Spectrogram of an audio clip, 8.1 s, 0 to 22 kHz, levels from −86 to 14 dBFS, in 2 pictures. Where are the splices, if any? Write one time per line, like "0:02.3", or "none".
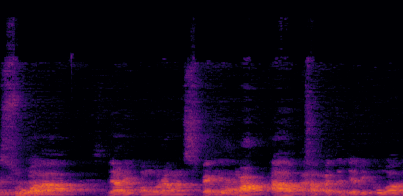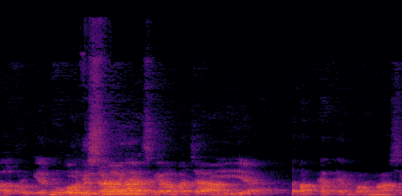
0:07.0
